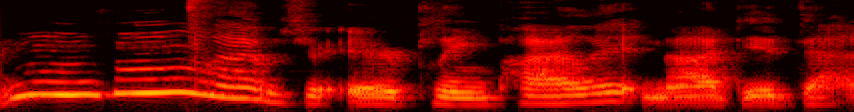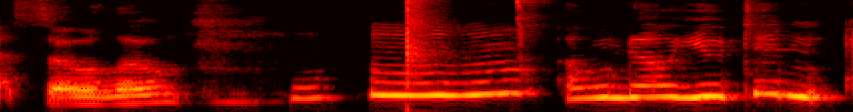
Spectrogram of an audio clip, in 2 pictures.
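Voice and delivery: high, loud sassy bragging; cocky attitude. Retold or imitated. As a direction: show off with sassy high-pitched mm-hmms.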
